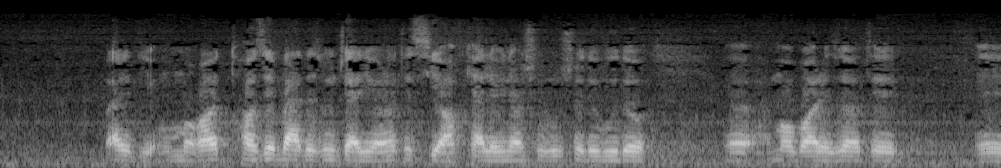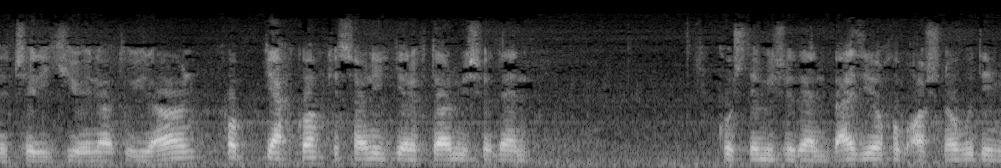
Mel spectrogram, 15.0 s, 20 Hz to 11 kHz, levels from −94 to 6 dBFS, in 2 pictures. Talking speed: 140 wpm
